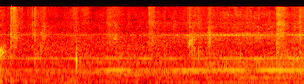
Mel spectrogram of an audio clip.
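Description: Hayward Max-Flo XL pool pump motor running: a steady hum with a thin whine that grows stronger and louder as the pump comes closer. A single light click about a second in.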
